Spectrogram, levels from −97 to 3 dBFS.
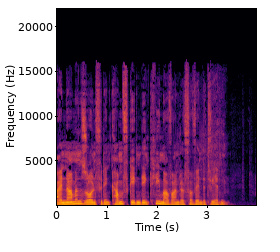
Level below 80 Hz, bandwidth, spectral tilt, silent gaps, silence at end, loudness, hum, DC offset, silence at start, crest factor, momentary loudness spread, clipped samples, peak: -58 dBFS; 16.5 kHz; -5.5 dB/octave; none; 0.55 s; -22 LUFS; none; under 0.1%; 0 s; 18 dB; 9 LU; under 0.1%; -4 dBFS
